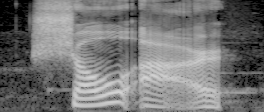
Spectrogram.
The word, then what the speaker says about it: 首尔: 首尔。首尔, 首尔. What are the tones there? – Two-third tones.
